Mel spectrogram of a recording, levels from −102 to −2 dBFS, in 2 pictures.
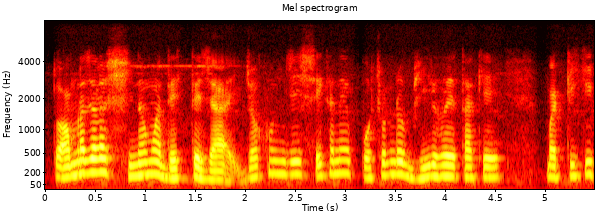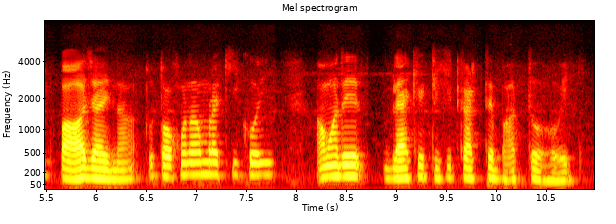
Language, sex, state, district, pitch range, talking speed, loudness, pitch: Bengali, male, West Bengal, North 24 Parganas, 130-170 Hz, 165 wpm, -24 LUFS, 145 Hz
